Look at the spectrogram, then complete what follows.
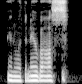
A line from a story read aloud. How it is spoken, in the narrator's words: mutters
